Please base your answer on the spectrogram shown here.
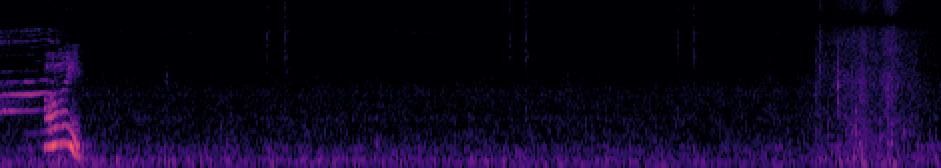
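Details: Rescued male house cat meowing indoors, apparently not wanting the grandmother he lives with to leave; one wavering, falling meow at the start, then a near-silent room.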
